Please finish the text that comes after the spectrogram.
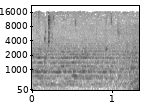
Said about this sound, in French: Écoute. Tu entends ce petit murmure C'est le bruit de l'eau.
